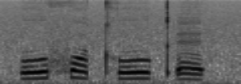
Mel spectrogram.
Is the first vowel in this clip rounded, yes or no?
yes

